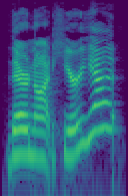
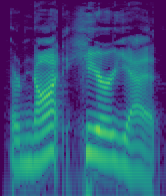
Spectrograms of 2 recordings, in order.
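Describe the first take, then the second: First: The pitch rises at the end. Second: The pitch falls steadily through the sentence. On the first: It is asked as a question. "If you use rising intonation on this statement, it turns it into a question" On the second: The speaker is annoyed. "If you fall consistently throughout the sentence, it sounds annoyed"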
